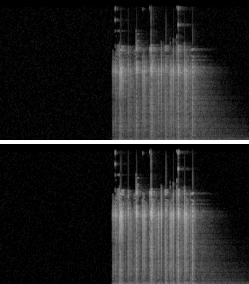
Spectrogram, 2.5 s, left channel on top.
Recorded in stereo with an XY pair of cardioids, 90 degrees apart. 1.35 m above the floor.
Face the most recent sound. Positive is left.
turn(degrees=-55)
